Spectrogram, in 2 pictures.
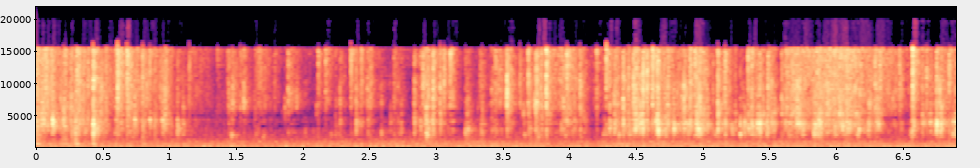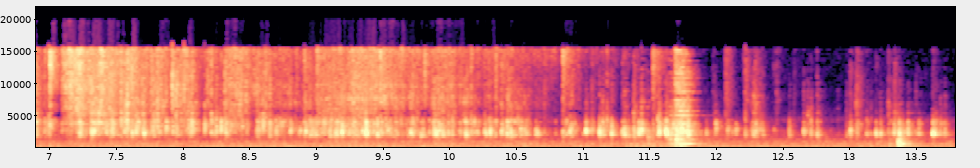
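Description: Radhuni seeds, mustard seeds and bay leaf crackle in hot oil, a steady dense hiss of frying carrying on throughout with brief louder pops, close and fairly loud, with no talking.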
